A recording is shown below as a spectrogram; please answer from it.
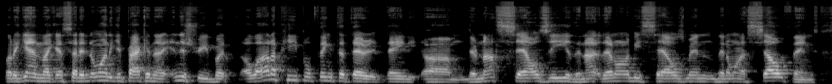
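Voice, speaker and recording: A man in his fifties gives a live-streamed sales pitch for an online business, speaking fast with few pauses. His voice is slightly high for a man, bright and forceful, and he rambles conversationally with frequent restarts and "right?" checks.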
